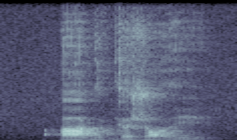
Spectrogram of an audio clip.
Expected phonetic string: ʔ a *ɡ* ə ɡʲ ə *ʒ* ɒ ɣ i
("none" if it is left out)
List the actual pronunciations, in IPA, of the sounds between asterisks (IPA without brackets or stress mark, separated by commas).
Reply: ɡ, ʒ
